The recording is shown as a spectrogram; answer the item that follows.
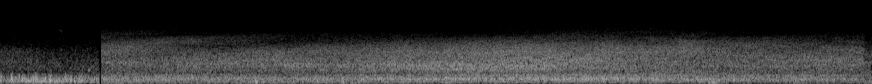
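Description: Low wind rumble on the microphone, abruptly replaced about a second in by the even noise of road traffic, which swells to a peak midway and slowly eases off.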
